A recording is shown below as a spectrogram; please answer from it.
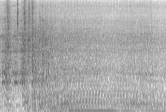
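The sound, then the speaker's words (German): A big-displacement Harley-Davidson V-twin motorcycle engine running with a loud, deep, steady throbbing rumble that lasts throughout without a break. “Was aber, wenn die hubraumstarken Harley V-Motoren eines Tages nicht mehr so klingen,”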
